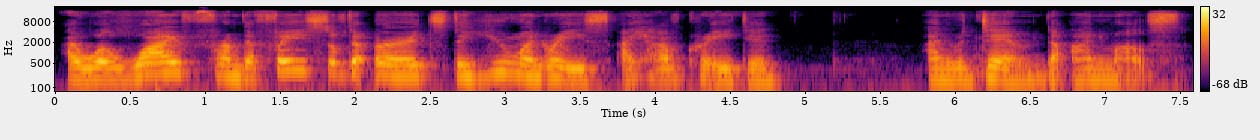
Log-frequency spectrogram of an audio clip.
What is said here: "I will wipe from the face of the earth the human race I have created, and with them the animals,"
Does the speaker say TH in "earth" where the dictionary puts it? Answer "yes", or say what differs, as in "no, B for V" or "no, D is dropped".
no, S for TH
